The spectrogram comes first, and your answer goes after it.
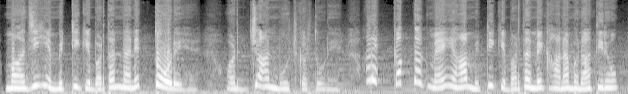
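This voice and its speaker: A woman voicing a young Indian daughter-in-law, polite but easily frustrated, in an earnest, expressive cartoon family story. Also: a little high, brisk, slightly rough, faint music behind.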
